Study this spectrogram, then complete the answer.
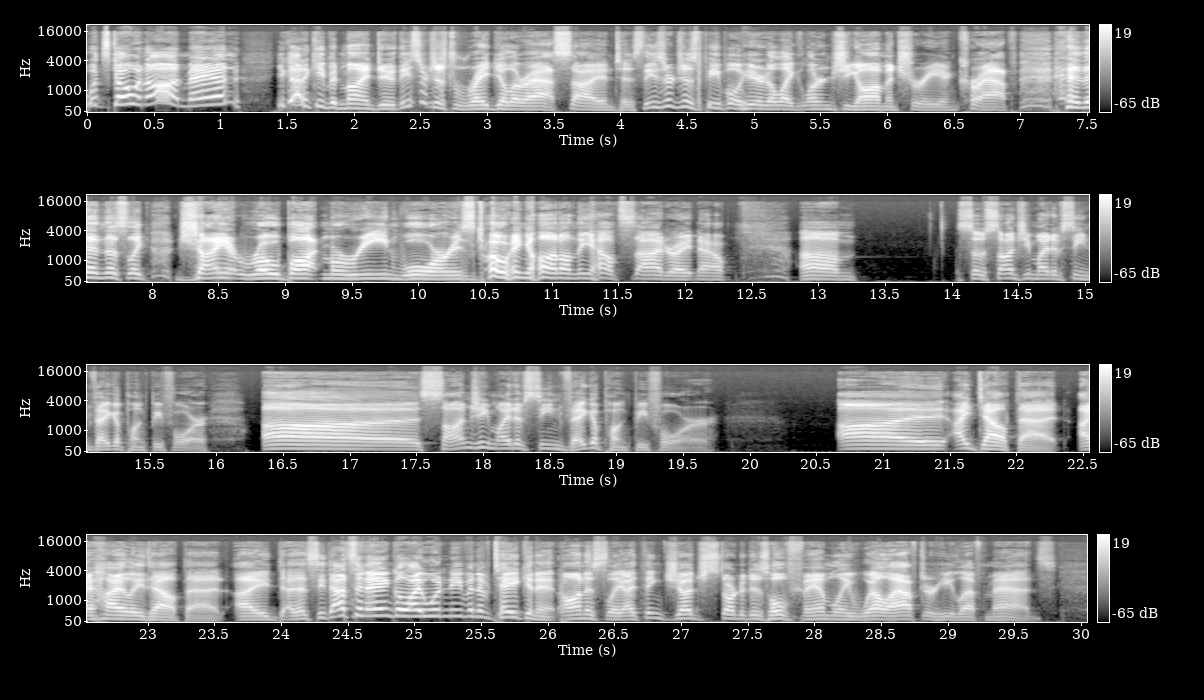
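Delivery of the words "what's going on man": high-pitched, loud, panicked pleading voice. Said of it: "scientists in here that are like".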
